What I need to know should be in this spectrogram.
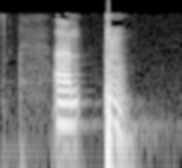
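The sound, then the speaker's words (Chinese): Someone with a years-long dry throat clears it and coughs: one voiced, grating throat clear, then a single sharp cough, loud and alone in quiet. “Excuse me， 我咳嗽哈，不是感染哈。我这个已经咳了几年的了哈，我是喉咙干旱啊”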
